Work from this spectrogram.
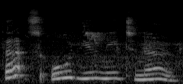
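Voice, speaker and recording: A woman voicing a loyal young male bunny in a children's storybook, earnest, reassuring and gently chiding. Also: high-pitched, a little slow, a little hiss or hum, pitched above the performer's own voice. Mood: patient, chiding. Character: loyal, patient young bunny, son of a rabbit. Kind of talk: children's storybook character reading.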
